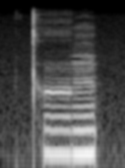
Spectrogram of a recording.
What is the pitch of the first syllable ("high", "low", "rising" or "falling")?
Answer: high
